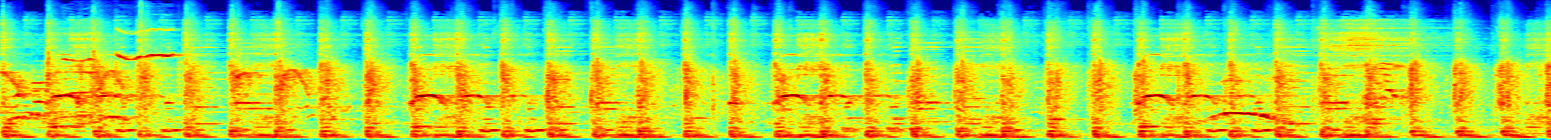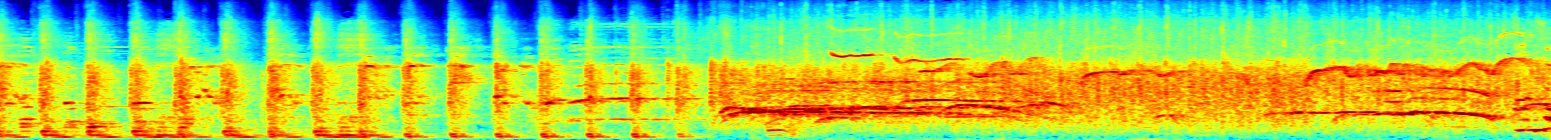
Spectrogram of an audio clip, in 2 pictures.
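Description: Latin dance music with a steady beat, a tango and cha-cha mix, playing for a couple's dance. It stops about three-quarters of the way in and gives way to audience applause and cheering.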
